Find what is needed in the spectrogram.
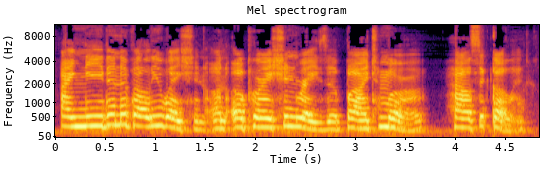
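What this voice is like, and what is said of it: Weird disguised voice. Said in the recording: “Why do you talk in that weird voice?”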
